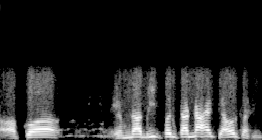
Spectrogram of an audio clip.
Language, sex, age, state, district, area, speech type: Hindi, male, 60+, Uttar Pradesh, Prayagraj, rural, conversation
